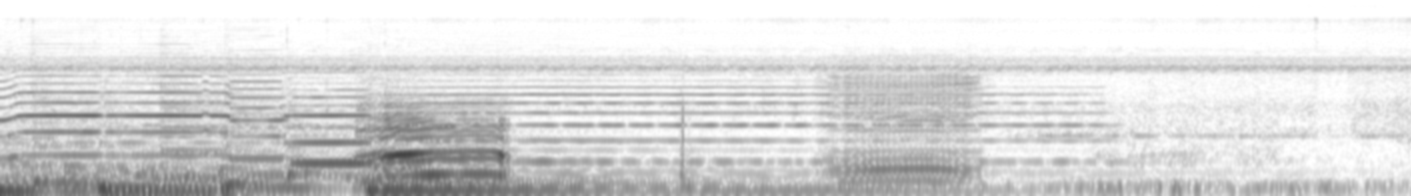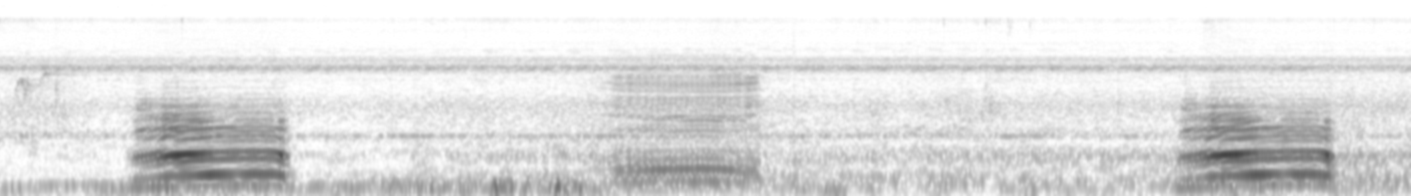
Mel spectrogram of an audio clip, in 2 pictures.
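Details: Village cows herded toward the barn, calling their friends to come home. Music plays at the start, then five separate arching moos sound a few seconds apart over a faint rustling background.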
